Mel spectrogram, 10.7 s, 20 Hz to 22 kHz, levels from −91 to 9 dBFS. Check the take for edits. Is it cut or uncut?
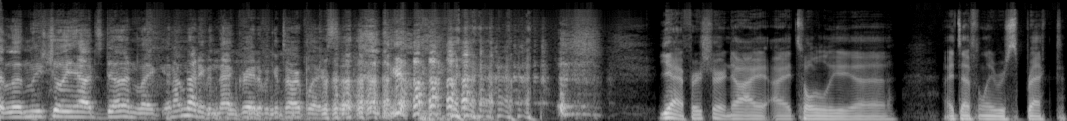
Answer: uncut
